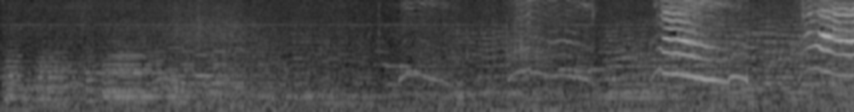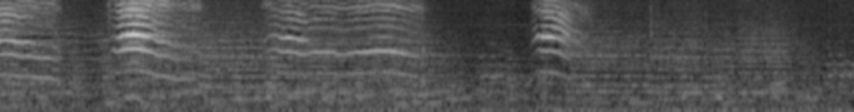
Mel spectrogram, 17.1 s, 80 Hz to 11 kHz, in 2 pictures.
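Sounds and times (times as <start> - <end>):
background music: 0.0 - 17.0
kitten meowing: 3.7 - 14.6.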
